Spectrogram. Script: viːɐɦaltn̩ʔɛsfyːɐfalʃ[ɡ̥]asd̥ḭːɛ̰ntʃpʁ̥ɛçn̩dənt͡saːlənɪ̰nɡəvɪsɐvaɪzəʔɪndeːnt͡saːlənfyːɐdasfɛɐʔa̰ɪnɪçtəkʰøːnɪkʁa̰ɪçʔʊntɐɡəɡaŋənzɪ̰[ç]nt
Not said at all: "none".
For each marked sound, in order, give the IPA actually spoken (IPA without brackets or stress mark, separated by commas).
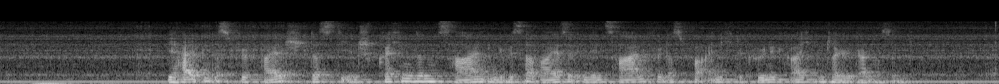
d̥, none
